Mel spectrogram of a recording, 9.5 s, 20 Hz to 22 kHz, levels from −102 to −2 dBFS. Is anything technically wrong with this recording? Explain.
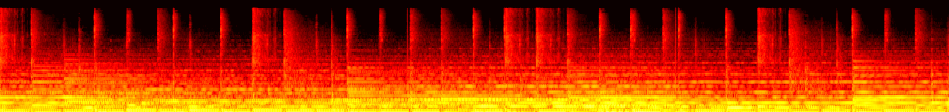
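Yes. From 4.08 to 6.76 s there is a doubled audio track, likely from the signal being captured a second time through a slower path. A dry, full-band copy trails roughly a third of a second behind at about equal level, cutting in and out abruptly.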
